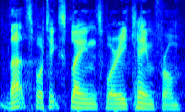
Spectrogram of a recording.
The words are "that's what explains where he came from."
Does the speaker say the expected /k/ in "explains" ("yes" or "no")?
yes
